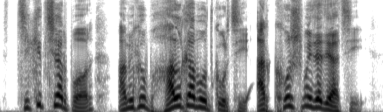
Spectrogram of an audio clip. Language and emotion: Bengali, happy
